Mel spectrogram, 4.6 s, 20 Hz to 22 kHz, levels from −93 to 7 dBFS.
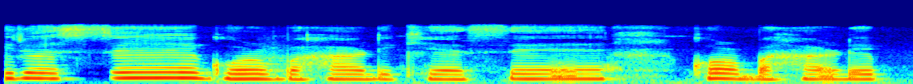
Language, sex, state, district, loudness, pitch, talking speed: Nagamese, female, Nagaland, Kohima, -15 LUFS, 195 Hz, 120 wpm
